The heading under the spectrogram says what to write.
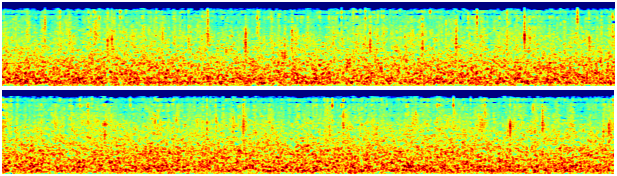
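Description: Steady rain pours down continuously, a dense hiss of droplets striking surfaces with faint crackling ticks throughout. It sounds even, with no voices.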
